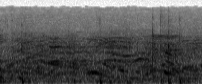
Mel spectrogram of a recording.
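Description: Several young players' voices calling and shouting over one another on a football pitch, with a few dull thumps underneath.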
